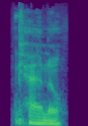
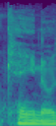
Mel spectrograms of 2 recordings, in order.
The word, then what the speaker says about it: Kano: A youngster in your life, and that's Kano, or Kano, depending on how you want to pronounce it, K-A-N-O.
